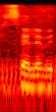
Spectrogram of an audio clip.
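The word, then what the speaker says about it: Celebi: sonrasını devam ediyorum ve Çelebi gelecek selebi diye okunuyormuş Sanırım selebi gelecek Shin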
